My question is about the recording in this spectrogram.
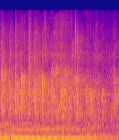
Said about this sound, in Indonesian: Boleh kita berikan tepuk tangan untuk tim worship.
